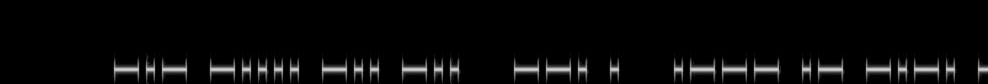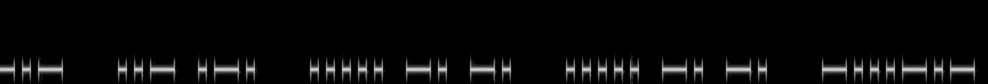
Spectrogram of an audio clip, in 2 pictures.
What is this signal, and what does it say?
Morse code, heard as a keyed tone, about 16 wpm, 700 Hz. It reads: K6DD GE JACK UR 5NN 5NN <BK>
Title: SOTA QSO Practice 15wpm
